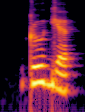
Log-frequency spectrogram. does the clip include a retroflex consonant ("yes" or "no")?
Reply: yes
